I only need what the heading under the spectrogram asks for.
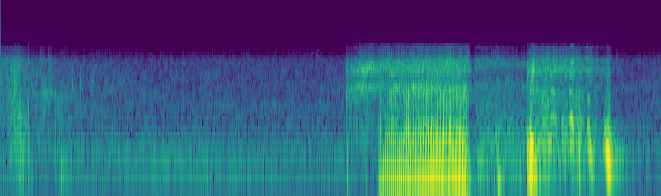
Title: Gator the Snoring Merle pitbull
